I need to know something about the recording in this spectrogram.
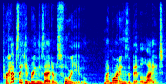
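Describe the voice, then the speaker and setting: A woman doing a polite young groundskeeper guy, eager, bouncy and a bit husky. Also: fairly low pitch, animated, fairly quick, sharp tone, exaggerated voice. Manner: courteous and eager to help.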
